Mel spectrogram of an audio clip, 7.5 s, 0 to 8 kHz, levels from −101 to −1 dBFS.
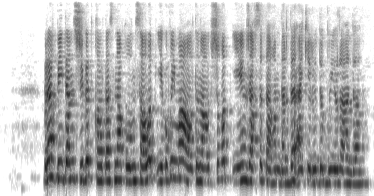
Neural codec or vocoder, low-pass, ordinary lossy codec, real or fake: none; none; none; real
